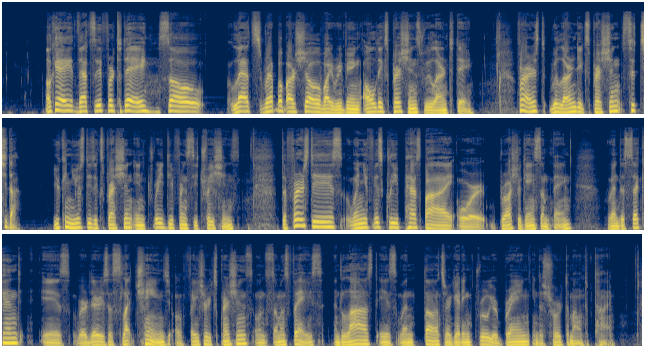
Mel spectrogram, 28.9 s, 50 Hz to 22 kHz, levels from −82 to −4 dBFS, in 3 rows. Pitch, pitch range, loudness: 125 Hz, 105-150 Hz, -14 LUFS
